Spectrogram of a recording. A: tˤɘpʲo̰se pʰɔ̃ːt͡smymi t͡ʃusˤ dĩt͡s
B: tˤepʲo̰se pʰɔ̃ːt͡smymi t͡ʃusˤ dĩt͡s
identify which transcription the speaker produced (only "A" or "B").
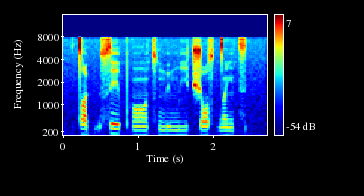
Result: B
